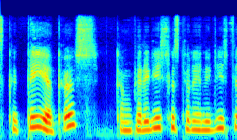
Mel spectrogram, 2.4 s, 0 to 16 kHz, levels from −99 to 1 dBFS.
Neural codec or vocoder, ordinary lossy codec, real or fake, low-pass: codec, 24 kHz, 0.9 kbps, WavTokenizer, medium music audio release; AAC, 96 kbps; fake; 10.8 kHz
